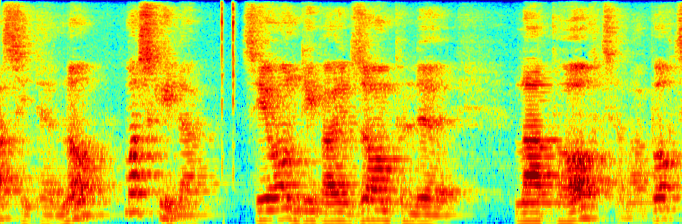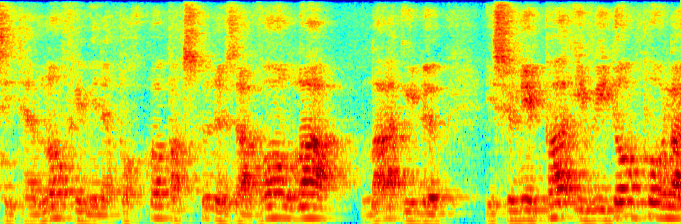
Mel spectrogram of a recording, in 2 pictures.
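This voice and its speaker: A man whose first language is Arabic, teaching a slow, deliberate grammar lesson, repeating words and checking that the class follows. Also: medium pitch, darkish tone, a little hiss or hum. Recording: echoey room, far from mic.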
